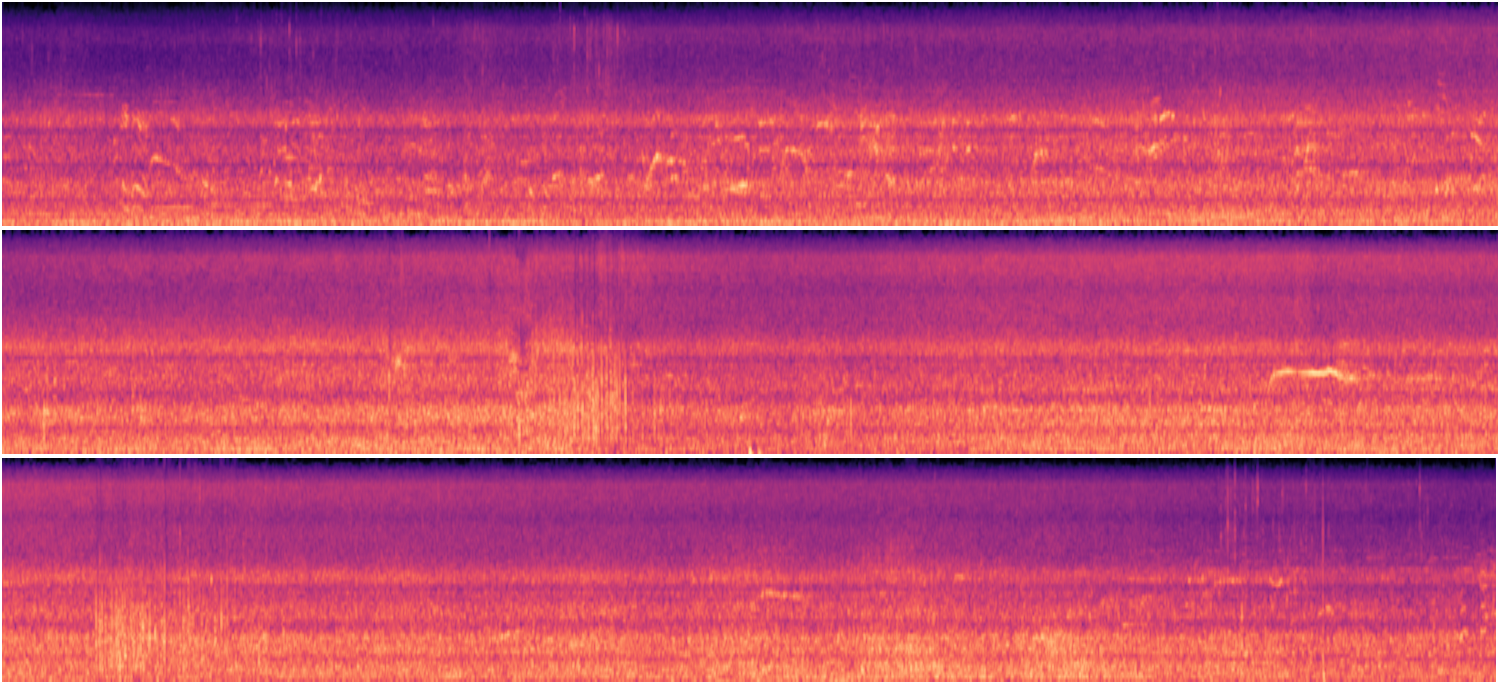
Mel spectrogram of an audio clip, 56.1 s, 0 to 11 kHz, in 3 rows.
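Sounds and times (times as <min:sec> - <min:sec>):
rushing churning water: 0:00.0 - 0:56.0
wind noise on microphone: 0:20.4 - 0:31.4, 0:35.6 - 0:56.0.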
